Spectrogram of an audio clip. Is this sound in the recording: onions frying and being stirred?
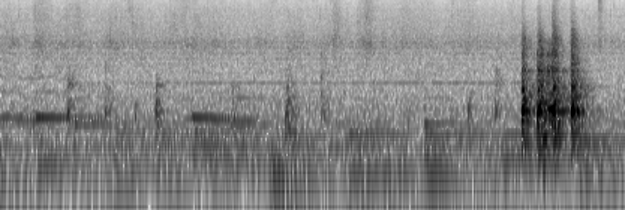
yes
